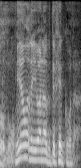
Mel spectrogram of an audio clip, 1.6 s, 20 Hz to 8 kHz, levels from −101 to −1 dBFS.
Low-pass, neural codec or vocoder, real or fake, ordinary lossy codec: none; codec, 16 kHz, 2 kbps, FunCodec, trained on LibriTTS, 25 frames a second; fake; none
